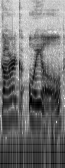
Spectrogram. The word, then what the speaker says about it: Gargoyle: run with anybody's 411 it is spelled g a r uh G like gar uh and then Goyle yeah so o o y l e gar oil y l e not oil like the oil that is on my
